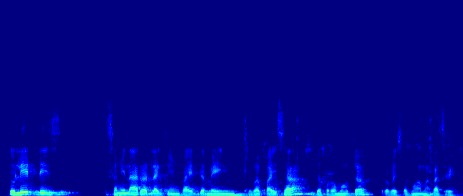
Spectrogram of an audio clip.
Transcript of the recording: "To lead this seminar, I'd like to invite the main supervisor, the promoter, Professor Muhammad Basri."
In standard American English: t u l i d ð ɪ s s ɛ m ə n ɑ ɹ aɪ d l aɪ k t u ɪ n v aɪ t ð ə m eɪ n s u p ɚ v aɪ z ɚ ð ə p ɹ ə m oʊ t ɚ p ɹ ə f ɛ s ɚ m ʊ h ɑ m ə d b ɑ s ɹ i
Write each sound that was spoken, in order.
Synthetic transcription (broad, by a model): t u l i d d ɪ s s ɛ m ə n ɑ ɹ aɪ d l aɪ k t u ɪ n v aɪ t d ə m eɪ n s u b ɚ p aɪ s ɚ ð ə p ɹ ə m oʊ t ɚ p ɹ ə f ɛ s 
